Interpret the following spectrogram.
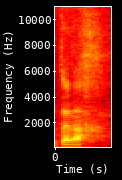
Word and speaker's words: Tanakh: hujung seali Kaf Kaf cuma Kaf di hujung Ibrani sebut Kha dia ya Tanak lah tapi disebabkan dia di hujung orang bahasa hebrew sebut Tanak jadi gitu kan jadi disbut tanakh tapi ejaan asalnya Kaf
